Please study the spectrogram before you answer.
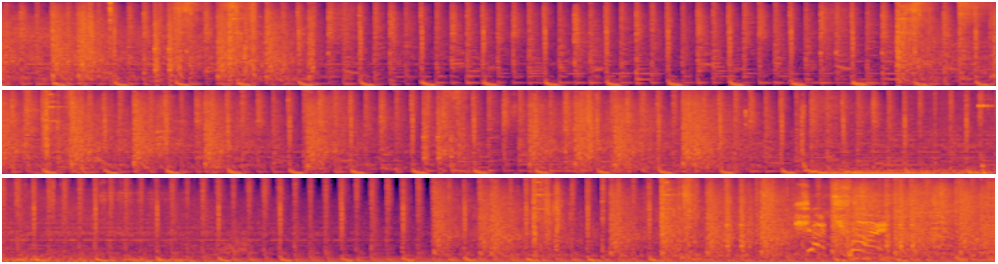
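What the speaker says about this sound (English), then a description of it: "Shots fired!" Gunfire in the police video game The Precinct: dense, continuous rapid-fire bursts and rattling shots that go on throughout and grow heavier and deeper toward the end.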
